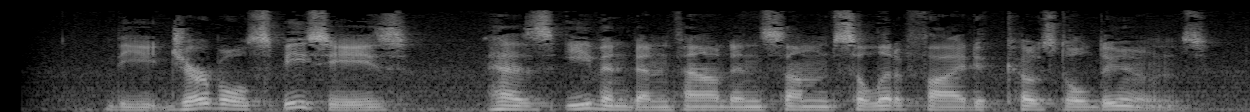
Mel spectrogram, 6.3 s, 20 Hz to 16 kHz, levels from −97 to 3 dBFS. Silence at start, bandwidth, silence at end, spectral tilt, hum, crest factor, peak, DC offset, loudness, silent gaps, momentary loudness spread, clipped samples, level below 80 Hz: 0.45 s; 11.5 kHz; 0.2 s; -4.5 dB/octave; none; 18 dB; -14 dBFS; under 0.1%; -31 LUFS; none; 10 LU; under 0.1%; -54 dBFS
